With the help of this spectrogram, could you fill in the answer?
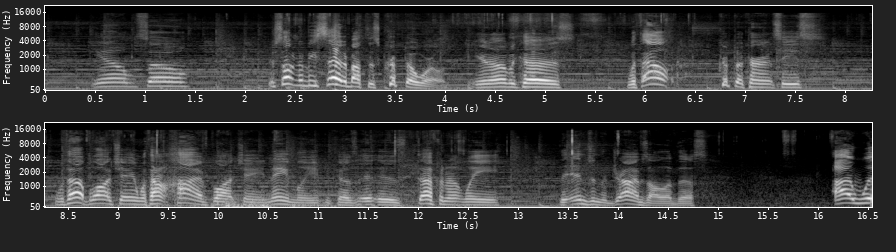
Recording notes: Today I am sitting by the river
